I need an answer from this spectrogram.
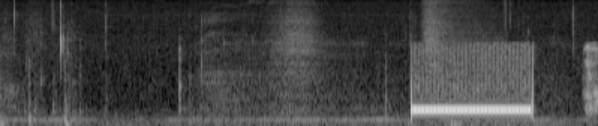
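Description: An outgoing telephone call rings out: faint clicks and blips, then one loud, steady ringback tone lasting under a second, a short pause, and the tone starting again.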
